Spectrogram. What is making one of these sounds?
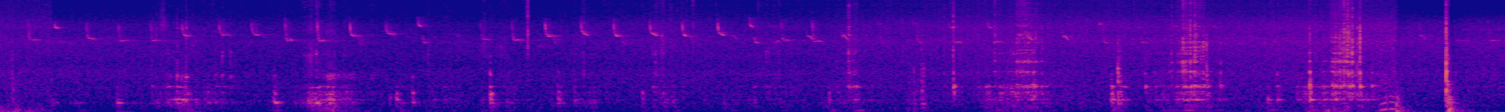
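A hand auger creaks and grinds as it bores into wood.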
